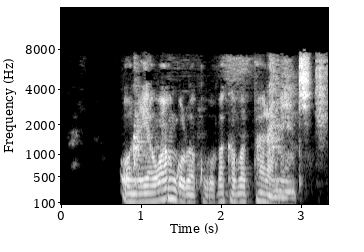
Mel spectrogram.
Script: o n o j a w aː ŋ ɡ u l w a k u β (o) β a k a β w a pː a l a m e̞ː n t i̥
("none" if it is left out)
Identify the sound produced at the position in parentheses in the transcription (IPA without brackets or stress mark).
u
